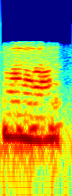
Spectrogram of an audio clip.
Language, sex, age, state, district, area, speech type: Kannada, female, 18-30, Karnataka, Hassan, urban, conversation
